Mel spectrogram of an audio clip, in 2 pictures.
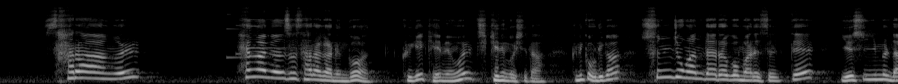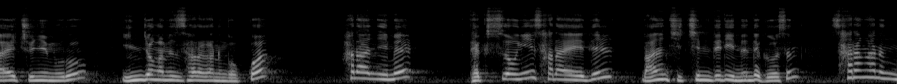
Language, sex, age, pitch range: Korean, male, 50-69, 165-265 Hz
